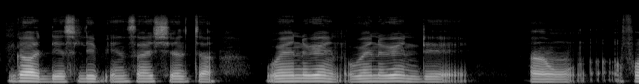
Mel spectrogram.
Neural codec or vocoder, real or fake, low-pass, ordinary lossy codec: none; real; 10.8 kHz; none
